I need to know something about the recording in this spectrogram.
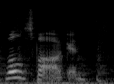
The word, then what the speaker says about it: Volkswagen: Because a W is pronounced as a V in German. It's Volkswagen.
